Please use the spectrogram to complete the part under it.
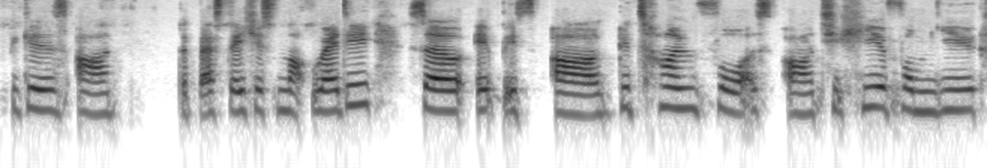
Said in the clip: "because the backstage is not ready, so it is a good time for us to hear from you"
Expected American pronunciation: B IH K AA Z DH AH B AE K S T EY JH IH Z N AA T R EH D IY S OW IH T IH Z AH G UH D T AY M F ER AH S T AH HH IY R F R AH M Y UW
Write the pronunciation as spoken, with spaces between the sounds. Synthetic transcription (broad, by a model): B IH K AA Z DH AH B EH S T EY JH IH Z N AA T R EH D IY S OW IH T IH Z AH G UH D T AY M F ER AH S T AH HH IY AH F R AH M Y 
